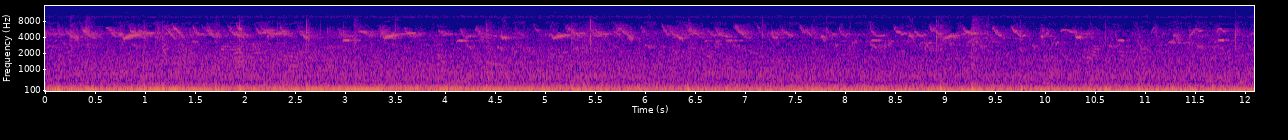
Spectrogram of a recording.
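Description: Many small birds chirping in quick, short, high calls over a steady low rumble.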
